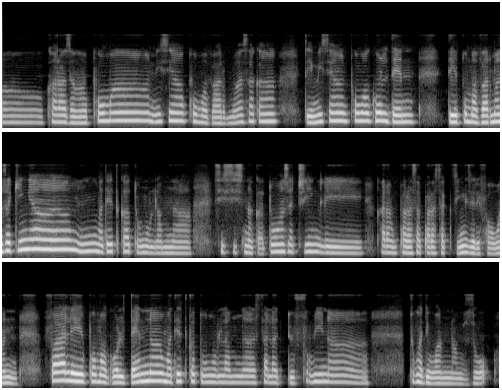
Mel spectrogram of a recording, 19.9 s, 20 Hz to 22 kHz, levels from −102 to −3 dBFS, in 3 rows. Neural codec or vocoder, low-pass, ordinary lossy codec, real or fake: codec, 16 kHz, 8 kbps, FunCodec, trained on LibriTTS, 25 frames a second; none; none; fake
